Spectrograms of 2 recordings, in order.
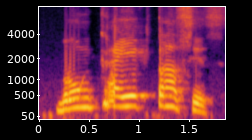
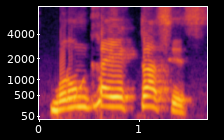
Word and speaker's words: ব্রঙ্কাইএক্টাসিস: উচ্চারণটা আমি আবার বলছি, ব্রঙ্কাইএক্টাসিস। উচ্চারণটা এভাবে হবে, আমি আবার বলছি, ব্রঙ্কাইএক্টাসিস।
